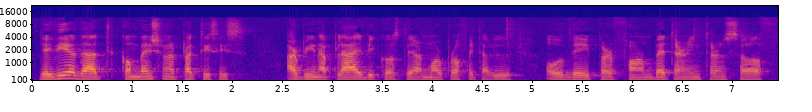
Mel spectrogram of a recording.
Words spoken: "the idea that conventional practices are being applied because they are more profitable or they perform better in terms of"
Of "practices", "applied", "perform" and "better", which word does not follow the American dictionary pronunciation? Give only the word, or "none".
practices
